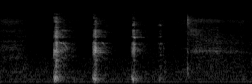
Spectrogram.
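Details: 31-year-old man with Tourette syndrome, mostly motor tics since about age 9: three short, sharp cough-like bursts in quick succession, then a softer sound, a coughing vocal tic.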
